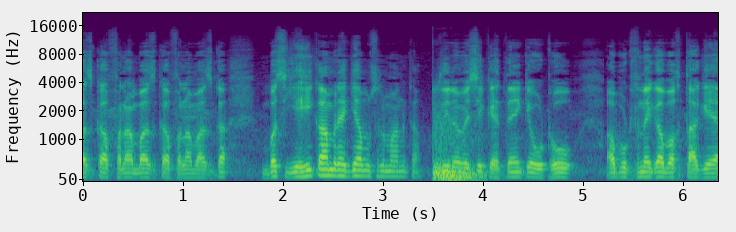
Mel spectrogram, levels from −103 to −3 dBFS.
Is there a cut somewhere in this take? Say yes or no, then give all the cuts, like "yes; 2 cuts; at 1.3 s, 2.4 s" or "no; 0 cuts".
yes; 1 cut; at 3.5 s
